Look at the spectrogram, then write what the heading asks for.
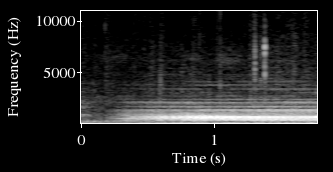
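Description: A train horn swells in and holds a steady, loud, layered tone against a low rumble of rail noise, with no voices present.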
